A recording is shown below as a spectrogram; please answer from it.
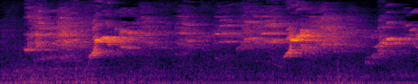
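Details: A black-winged lory (blue-cheeked lory), a pet bird kept in Bhubaneswar, Odisha, gives harsh, grating screeches about every second or two, each a noisy burst with a rising start, over a faint low hum.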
